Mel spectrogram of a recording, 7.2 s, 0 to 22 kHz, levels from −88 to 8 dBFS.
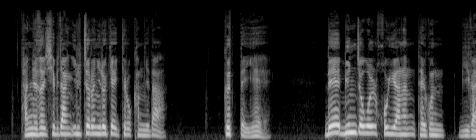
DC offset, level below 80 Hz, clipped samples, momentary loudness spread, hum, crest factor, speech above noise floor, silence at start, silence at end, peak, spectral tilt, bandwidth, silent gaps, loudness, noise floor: under 0.1%; -58 dBFS; under 0.1%; 13 LU; none; 16 dB; 53 dB; 0.35 s; 0 s; -2 dBFS; -7 dB/octave; 14 kHz; none; -17 LUFS; -69 dBFS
